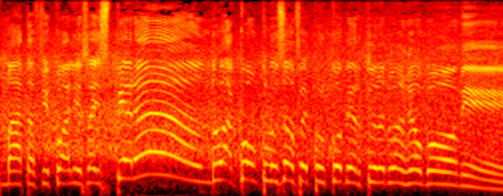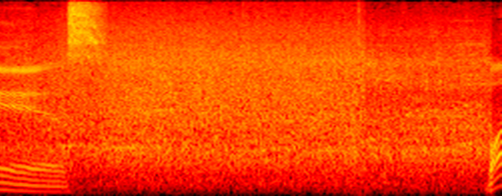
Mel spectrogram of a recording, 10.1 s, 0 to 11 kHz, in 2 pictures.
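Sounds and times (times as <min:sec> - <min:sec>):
stadium crowd voices: 0:00.0 - 0:10.0.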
